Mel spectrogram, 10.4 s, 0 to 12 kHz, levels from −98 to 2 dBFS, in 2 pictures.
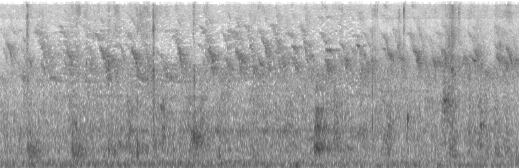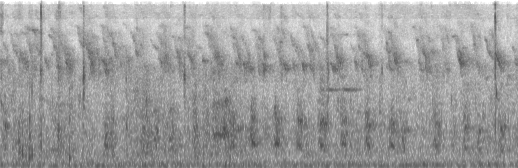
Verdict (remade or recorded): recorded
